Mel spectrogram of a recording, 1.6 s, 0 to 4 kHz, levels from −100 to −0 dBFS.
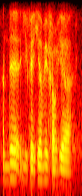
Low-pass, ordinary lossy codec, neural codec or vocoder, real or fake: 3.6 kHz; Opus, 16 kbps; none; real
